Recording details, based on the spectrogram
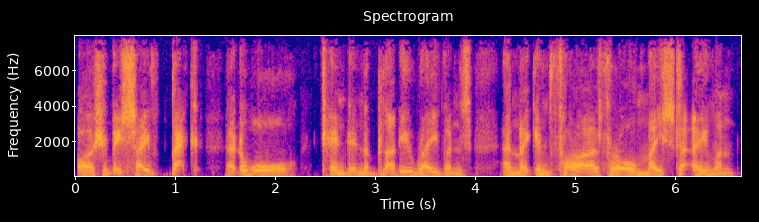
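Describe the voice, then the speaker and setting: A man's voice: fairly low pitch, lively intonation, unhurried, gravelly, a little mellow, slightly rough, dry recording, dull audio, pitched below the performer's own voice, heavily acted. A man voicing a bitter, resentful kennel hand in an audiobook, snarling and sour. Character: bitter, boil-faced male kennel hand.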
